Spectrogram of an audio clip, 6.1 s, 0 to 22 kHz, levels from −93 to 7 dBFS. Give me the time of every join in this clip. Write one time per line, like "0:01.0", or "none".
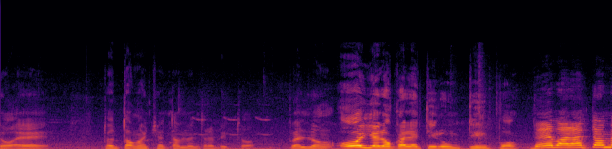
0:02.7
0:05.2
